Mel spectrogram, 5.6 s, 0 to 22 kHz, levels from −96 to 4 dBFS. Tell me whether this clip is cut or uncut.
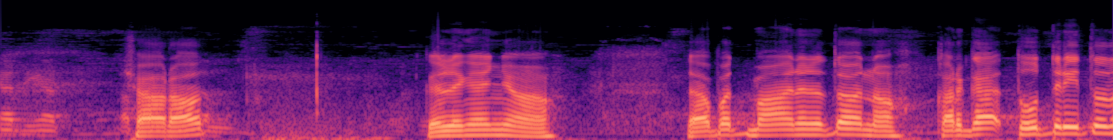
uncut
